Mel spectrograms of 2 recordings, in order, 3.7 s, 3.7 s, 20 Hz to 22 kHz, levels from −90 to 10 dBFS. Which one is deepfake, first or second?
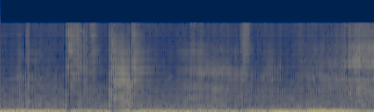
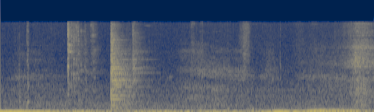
first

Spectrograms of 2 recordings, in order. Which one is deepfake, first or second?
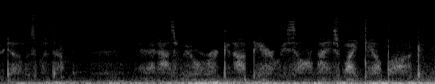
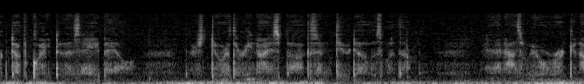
second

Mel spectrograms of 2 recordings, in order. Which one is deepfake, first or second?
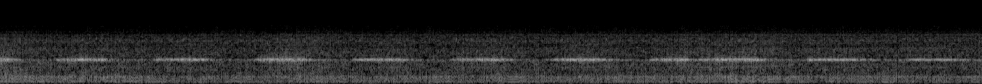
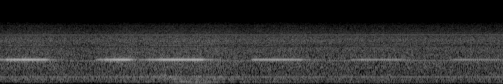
first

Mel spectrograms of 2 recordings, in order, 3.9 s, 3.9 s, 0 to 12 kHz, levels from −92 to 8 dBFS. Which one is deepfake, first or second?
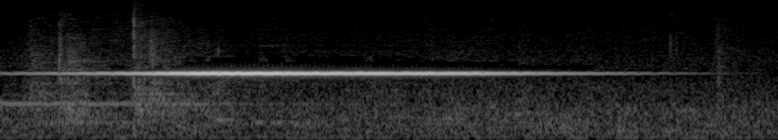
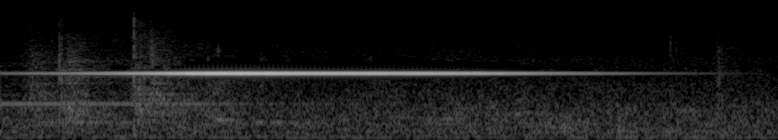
first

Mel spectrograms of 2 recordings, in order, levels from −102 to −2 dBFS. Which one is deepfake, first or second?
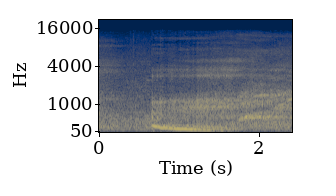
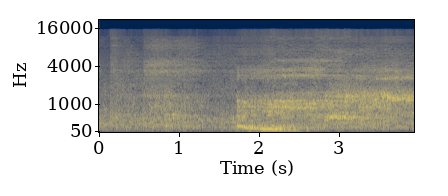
second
